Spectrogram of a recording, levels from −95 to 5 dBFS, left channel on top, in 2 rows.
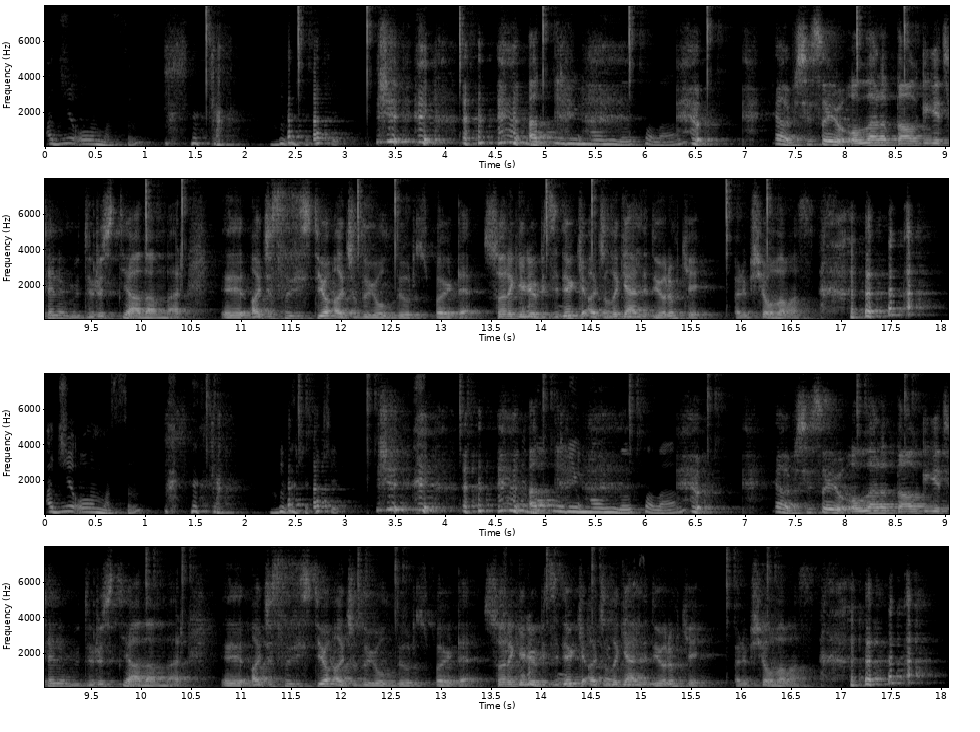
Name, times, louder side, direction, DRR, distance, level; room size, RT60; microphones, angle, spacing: voice 1, 0.0-1.8 2.2-2.5 4.7-6.4 13.8-14.3 14.6-14.7 15.1-15.2, right 3 dB, 75° right, 14 dB, 0.5 m, -46 dB
sound 1, 0.8-17.1, left 15 dB, 65° left, 0.7 m, -53 dB
voice 2, 3.3-4.3 4.5-5.2 6.3-6.6 7.0-15.6 15.9-17.3 17.6-17.7, left 2 dB, 25° left, 5 dB, 1.0 m, -43 dB
19.5 x 17.5 x 2.3 m, 0.68 s
head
